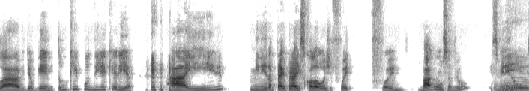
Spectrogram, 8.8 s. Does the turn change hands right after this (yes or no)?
yes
